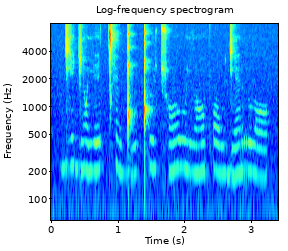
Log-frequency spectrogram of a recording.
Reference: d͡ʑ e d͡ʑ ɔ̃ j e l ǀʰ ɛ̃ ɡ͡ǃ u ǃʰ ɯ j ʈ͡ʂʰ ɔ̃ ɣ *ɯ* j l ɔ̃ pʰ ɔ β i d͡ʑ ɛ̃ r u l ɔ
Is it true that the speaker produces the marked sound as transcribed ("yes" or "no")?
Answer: no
